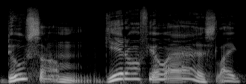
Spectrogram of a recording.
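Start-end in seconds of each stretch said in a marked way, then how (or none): 1.0-2.2 high scolding. Real, not acted. Scolding complainers.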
